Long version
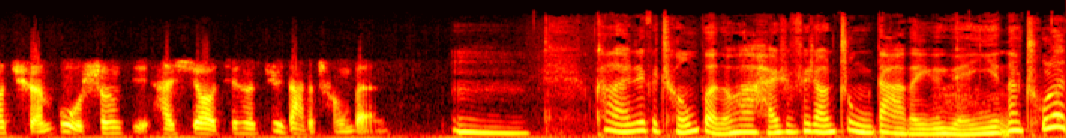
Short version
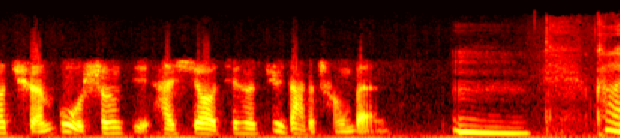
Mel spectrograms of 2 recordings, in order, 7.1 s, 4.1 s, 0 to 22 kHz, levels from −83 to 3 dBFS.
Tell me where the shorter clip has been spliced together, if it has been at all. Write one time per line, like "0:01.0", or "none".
none

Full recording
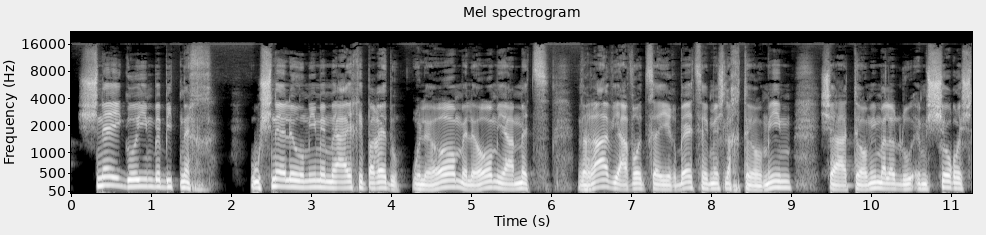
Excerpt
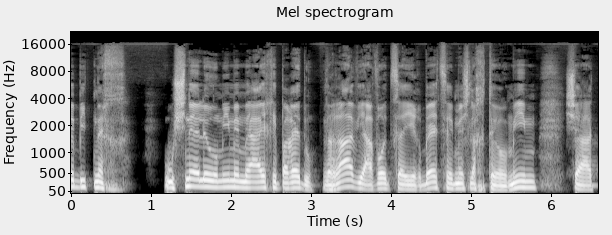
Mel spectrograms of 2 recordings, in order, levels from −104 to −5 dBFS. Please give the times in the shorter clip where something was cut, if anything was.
0:03.1

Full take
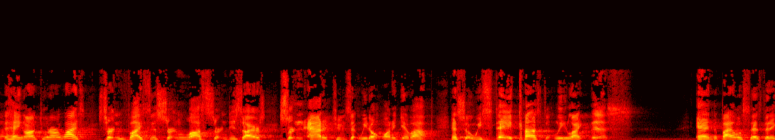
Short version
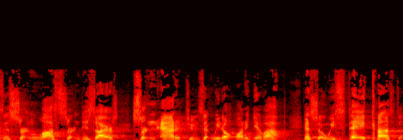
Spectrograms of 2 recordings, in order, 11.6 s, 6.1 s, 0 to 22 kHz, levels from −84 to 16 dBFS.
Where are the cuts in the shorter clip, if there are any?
none

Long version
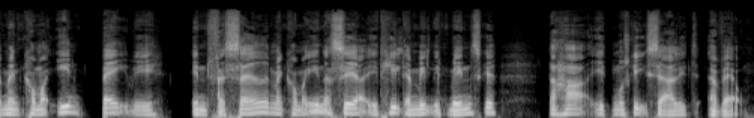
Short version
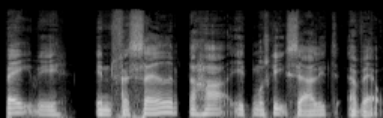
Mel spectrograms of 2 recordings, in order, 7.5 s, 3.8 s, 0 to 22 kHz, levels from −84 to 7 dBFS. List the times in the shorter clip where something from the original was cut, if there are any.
0:01.7

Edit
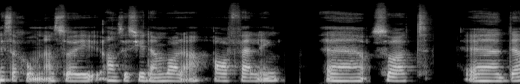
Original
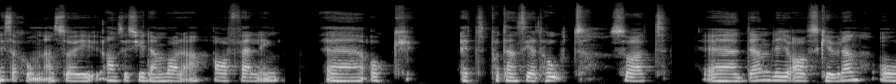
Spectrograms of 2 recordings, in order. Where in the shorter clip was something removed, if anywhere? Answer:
0:03.7

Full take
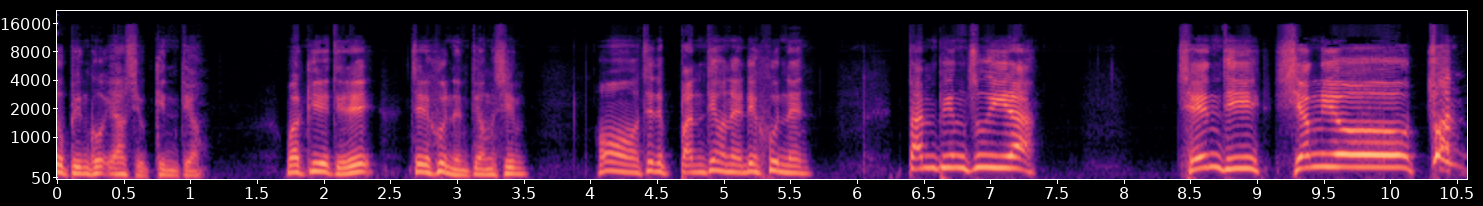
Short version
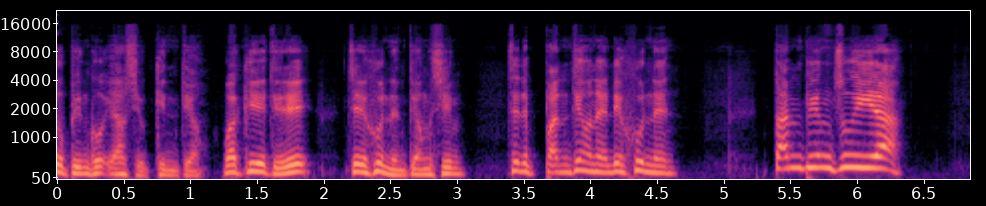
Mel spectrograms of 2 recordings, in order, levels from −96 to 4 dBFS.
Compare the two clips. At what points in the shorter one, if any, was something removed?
0:01.2
0:03.4

